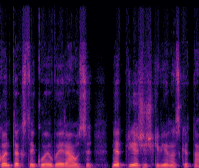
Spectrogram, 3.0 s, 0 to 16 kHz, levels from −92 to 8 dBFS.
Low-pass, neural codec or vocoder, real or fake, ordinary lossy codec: 14.4 kHz; vocoder, 44.1 kHz, 128 mel bands every 512 samples, BigVGAN v2; fake; Opus, 24 kbps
